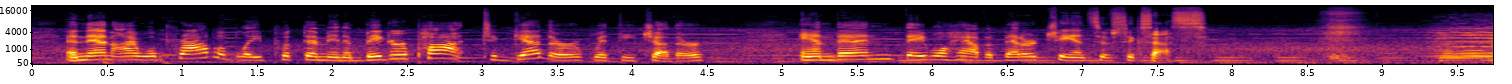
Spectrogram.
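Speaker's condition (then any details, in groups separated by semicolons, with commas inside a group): No condition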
